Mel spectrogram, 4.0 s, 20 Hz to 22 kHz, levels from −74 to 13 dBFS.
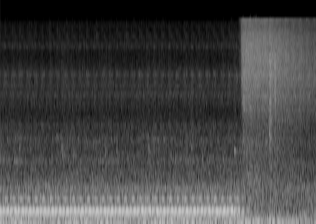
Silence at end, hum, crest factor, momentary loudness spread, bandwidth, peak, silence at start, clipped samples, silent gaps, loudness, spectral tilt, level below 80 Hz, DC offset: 0 s; none; 10 dB; 1 LU; 16 kHz; -4 dBFS; 0 s; under 0.1%; none; -15 LUFS; -5 dB/octave; -22 dBFS; under 0.1%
